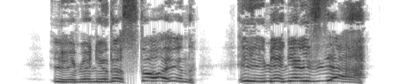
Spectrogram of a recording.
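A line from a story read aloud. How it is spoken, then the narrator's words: Hissing, rasping vampires. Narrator (Russian): Шипят и хрипят Фелисы-вампиры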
